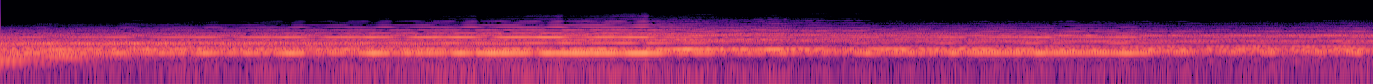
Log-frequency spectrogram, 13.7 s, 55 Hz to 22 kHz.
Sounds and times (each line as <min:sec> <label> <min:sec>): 0:00.0 piano 0:03.6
